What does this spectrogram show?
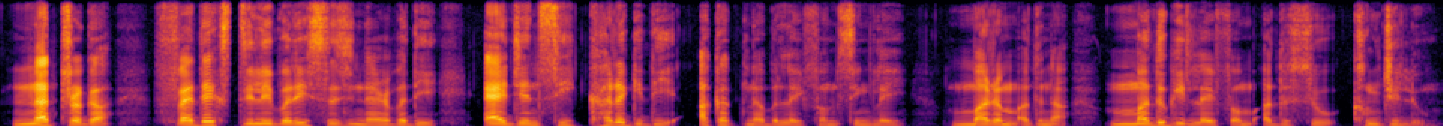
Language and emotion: Manipuri, neutral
